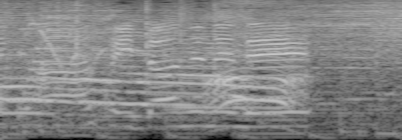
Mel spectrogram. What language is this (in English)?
Japanese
